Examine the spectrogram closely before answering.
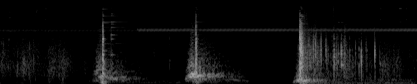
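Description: A blade swishes as it cuts through tall grass.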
